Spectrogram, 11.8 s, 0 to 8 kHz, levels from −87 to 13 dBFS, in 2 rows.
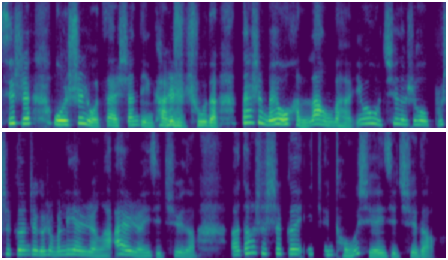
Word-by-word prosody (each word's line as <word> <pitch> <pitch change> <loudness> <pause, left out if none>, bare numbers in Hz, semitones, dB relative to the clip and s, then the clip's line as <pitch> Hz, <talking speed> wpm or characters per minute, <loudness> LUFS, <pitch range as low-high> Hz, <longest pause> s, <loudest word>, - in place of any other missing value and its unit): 其 340 0 +3
实 320 -1 +4 0.3
我 260 -2 +11
是 330 +7 +1
有 195 -7 +3
在 210 +2 -2
山 235 +4 -5
顶 205 -7 -4
看 215 +3 0
日 210 -4 +3
出 225 +5 -2
的， 200 -5 +3 0.3
但 375 +1 +3
是 375 0 0
没 265 -2 +6
有 295 -1 +9
很 185 -9 -6
浪 280 -1 +4
漫。 175 -5 -7
因 290 - -7
为 320 - -2
我 325 -5 -1
去 310 +6 -8
的 285 -2 -2
时 260 0 -6
候 255 -2 0
不 240 +1 -15
是 300 +1 -10
跟 275 -1 -2
这 275 -1 -3
个 240 - -3
什 255 0 -7
么 235 +1 -9
恋 275 -1 -4
人 205 -3 -6
啊、 195 - -9
爱 280 -1 -2
人 195 -5 -5
一 205 - -11
起 170 - -13
去 205 +4 -12
的， 180 -1 -11 0.5
呃， 245 +1 -6
当 335 +6 -4
时 345 -3 -8
是 315 0 -7
跟 300 0 -1
一 295 0 -16
群 240 0 -11
同 205 -1 -9
学 185 - -7
一 180 - -7
起 170 -2 -12
去 190 +4 -10
的。 170 -1 -10
250 Hz, 280 characters per minute, -18 LUFS, 205-295 Hz, 0.5 s, 我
